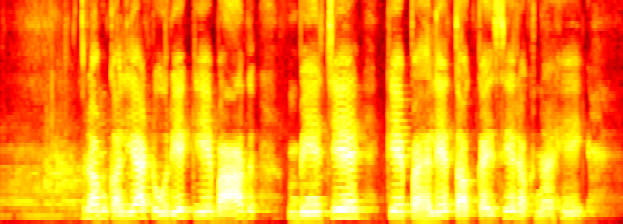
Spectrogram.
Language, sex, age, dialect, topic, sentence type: Chhattisgarhi, female, 51-55, Eastern, agriculture, question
